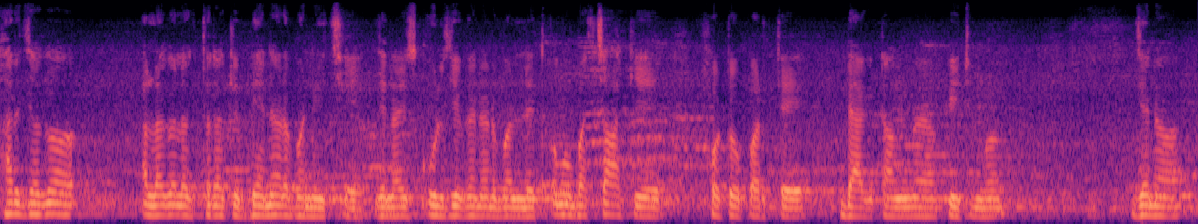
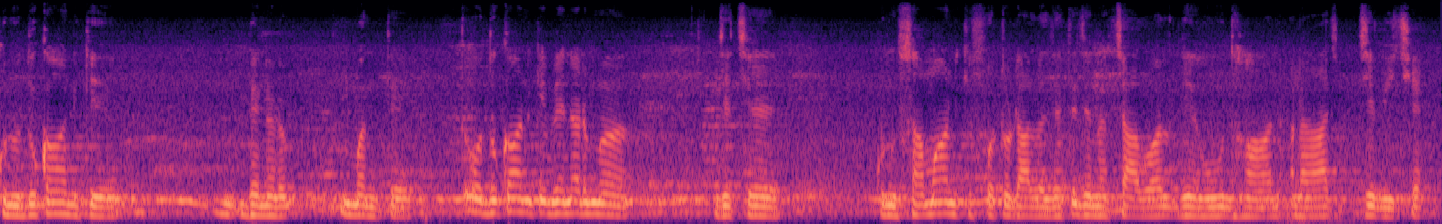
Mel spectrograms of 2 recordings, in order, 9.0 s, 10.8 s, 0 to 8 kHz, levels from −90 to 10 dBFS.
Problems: constant background noise, background conversations at intervals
